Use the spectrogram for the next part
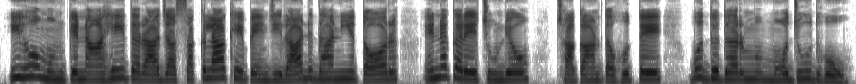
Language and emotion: Sindhi, neutral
